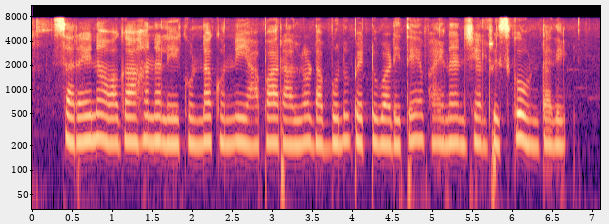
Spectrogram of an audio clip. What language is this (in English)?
Telugu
